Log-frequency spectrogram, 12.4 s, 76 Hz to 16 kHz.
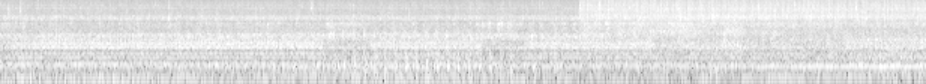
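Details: Electrolux LTC15 washer washing sneakers on stain-removal program: steady even whir of drum spinning with water spray and hiss, no knocking or scraping; normal spin, foam from behind basket normal.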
